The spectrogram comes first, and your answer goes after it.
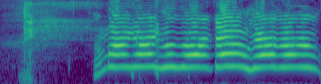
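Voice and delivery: very high, loud, shrill squeaky voice. Talking about Charlie Day playing Luigi, doing a squeaky Charlie Day voice. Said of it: "the squeakier voice, the better".

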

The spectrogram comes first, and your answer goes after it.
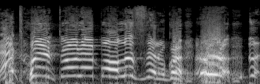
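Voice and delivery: very loud, very high, booming country holler. Recalling a man cheering at the kids' ball games, retelling a loud country shout. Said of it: "he'd be so country and loud".

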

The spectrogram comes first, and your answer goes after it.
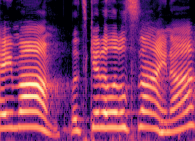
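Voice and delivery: high, loud, facetious voice. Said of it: "very facetious that we're like".

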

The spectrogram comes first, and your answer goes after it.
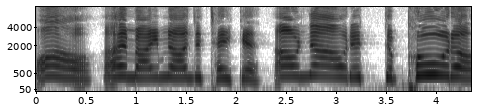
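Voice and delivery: little voice, very high, slow, very drawn out. Imitating a wrestler scared of a poodle, in a little voice. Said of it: "he's got that little voice".

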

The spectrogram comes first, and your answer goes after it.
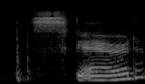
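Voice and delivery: mumbled under breath. One character mutters to another so the professor cannot hear, muttered. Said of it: "muttered Malfoy".

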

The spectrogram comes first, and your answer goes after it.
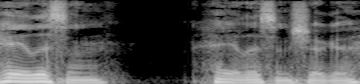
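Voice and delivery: mock drunk, slurred-style talk. Retelling a FaceTime call made while a little drunk: imitating own drunk self. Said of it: "I was a little drunk".

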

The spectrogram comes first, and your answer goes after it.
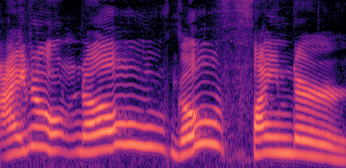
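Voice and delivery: very high, very slow, goofy put-on voice. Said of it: "What's that voice?".

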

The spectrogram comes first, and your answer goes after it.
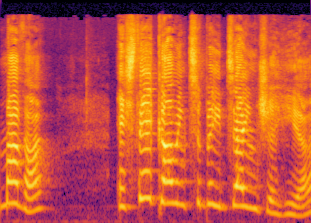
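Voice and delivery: put-on English accent, very high British child voice. Retelling what a child on a ride asked, imitating a UK child's voice. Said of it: "I'm gonna do the voice for you".

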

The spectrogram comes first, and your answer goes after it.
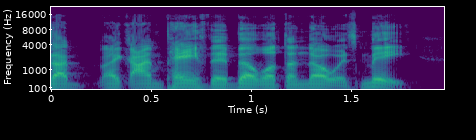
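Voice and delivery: ordinary delivery

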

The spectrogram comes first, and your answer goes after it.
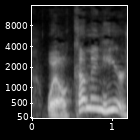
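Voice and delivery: very high, insistent voice. She calls to the narrator, who has just stopped the car, demanding. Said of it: "she demanded".

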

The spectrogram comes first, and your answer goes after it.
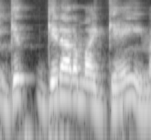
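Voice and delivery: plain

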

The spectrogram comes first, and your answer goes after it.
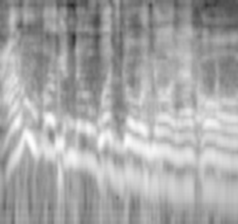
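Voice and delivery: ordinary delivery

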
